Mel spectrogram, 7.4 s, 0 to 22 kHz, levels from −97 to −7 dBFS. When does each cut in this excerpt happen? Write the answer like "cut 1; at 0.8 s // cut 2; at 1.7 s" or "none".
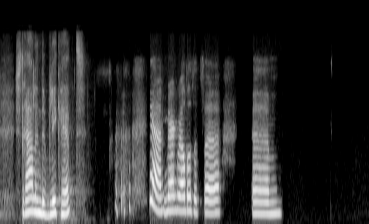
cut 1; at 3.2 s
